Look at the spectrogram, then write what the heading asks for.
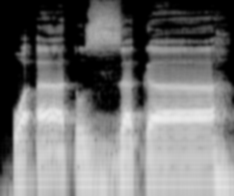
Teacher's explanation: آ کو لمبا کرنا مد اصلی ہے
